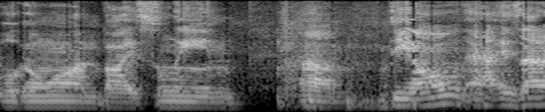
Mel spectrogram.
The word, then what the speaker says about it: Dion: But, I mean, the lyrics in My Heart Will Go On by Celine Dion, is that how you say it? Dion, okay, was written by James Horner, so it's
